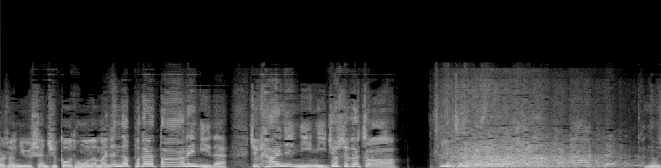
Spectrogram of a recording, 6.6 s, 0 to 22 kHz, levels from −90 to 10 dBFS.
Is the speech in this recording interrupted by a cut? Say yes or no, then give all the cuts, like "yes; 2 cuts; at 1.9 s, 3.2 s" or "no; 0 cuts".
no; 0 cuts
